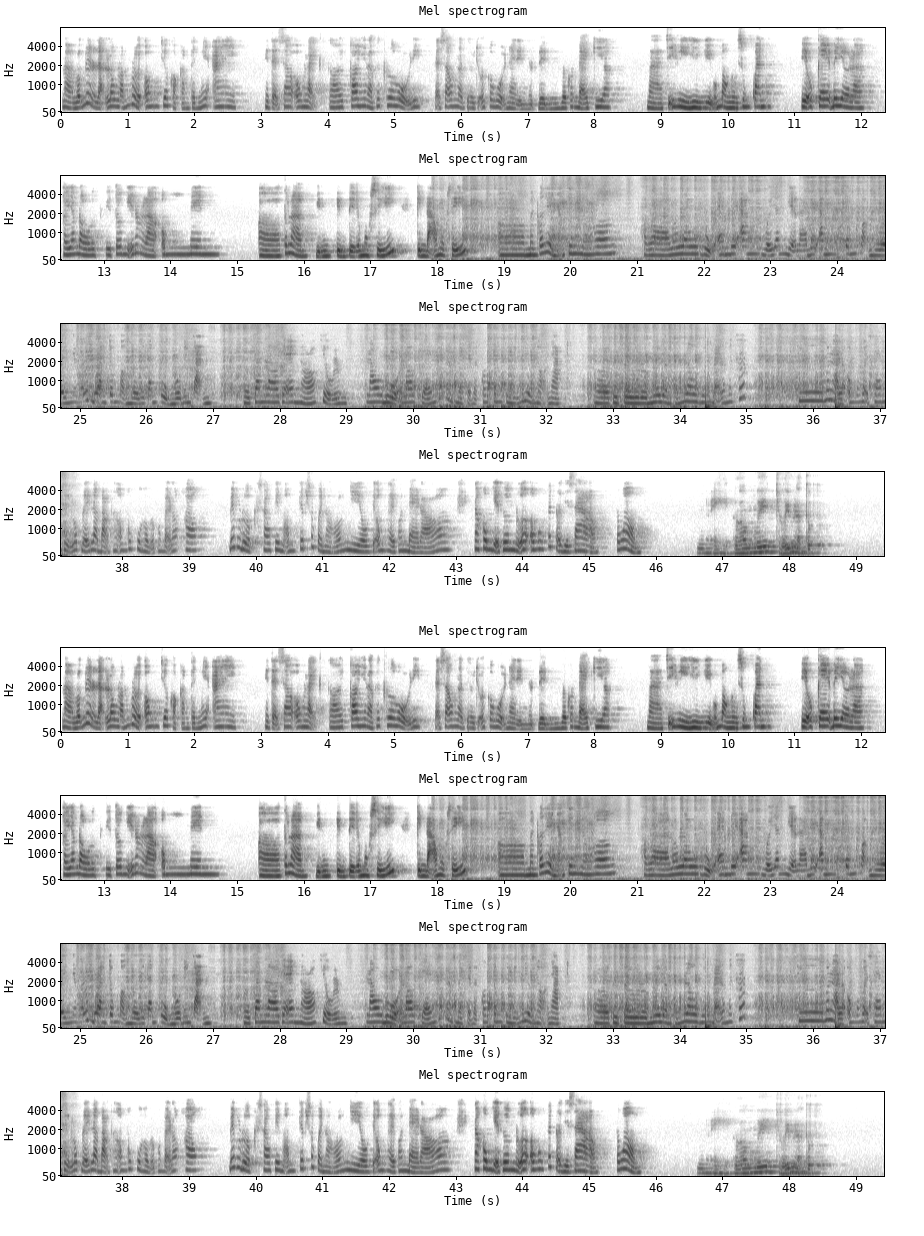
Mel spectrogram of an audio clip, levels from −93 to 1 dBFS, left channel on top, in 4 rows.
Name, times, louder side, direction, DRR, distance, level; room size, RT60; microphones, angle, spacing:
voice 1, 0.0-2.6 3.1-8.2 8.8-10.7 11.1-12.0 12.4-14.7 15.3-17.4 17.7-18.5 18.9-20.7 21.1-27.0 27.4-29.0 29.3-32.2 32.7-35.0 35.8-39.2 39.6-45.1 45.4-45.8, right 2 dB, 40° right, 16 dB, 1.0 m, -32 dB
sound 1, 17.9-37.2, right 1 dB, 20° right, 2.9 m, -36 dB
voice 2, 46.6-48.3, left 1 dB, 90° left, 6 dB, 4.0 m, -33 dB
28.5 x 17.0 x 6.4 m, 0.63 s
head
